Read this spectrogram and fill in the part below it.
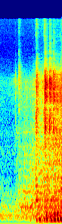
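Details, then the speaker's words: Honda Beat Street scooter, stuck and hard to start from dry oil (new battery fine, CKP sensor first suspected): brief starter whirr then catches and builds to a smooth rising run; cranks and starts fine. "sekarang udah bisa berarti udah real sepeda motor Ini masalahnya dari olinya yang kering"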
